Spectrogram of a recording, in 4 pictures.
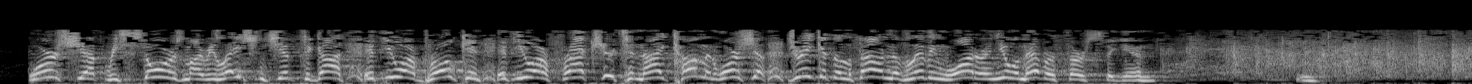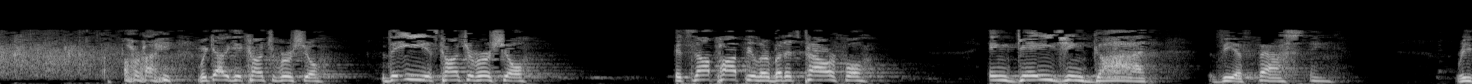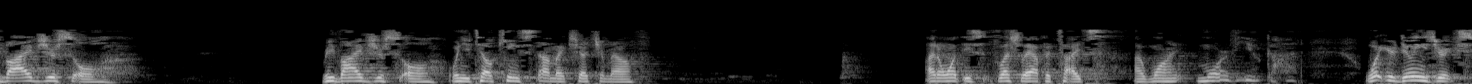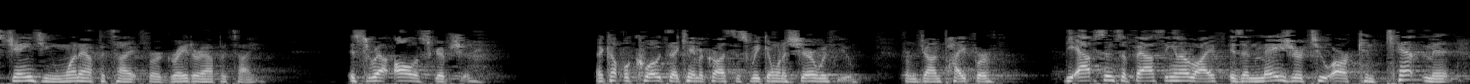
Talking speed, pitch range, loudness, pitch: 125 wpm, 145-240 Hz, -19 LUFS, 175 Hz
